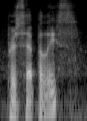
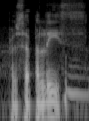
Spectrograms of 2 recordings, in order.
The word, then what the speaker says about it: Persepolis: Persepolis? – Yeah, I say Persepolis. – Persepolis.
